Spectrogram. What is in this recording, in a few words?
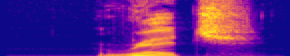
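"rich", English, male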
